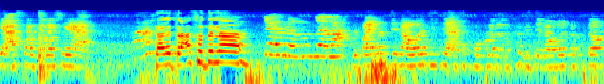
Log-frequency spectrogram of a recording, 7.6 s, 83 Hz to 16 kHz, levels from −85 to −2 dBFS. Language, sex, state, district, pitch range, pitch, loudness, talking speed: Marathi, female, Maharashtra, Washim, 250-325 Hz, 270 Hz, -16 LUFS, 40 wpm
